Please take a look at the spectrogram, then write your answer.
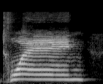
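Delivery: high, loud, drawn-out twang; bowstring twang. Retold or imitated. Arrow shot into Zeus's heart, imitated twang. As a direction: sing out the twang like a plucked string.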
